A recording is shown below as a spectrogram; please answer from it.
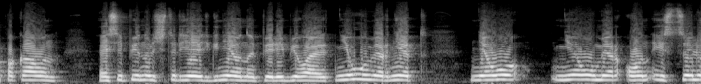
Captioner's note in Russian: Гневно, перебивает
